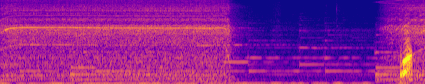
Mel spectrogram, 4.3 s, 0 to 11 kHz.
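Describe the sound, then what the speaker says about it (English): An electric drill bores through the metal frame of a Sobowo 2050/2450 electric tricycle, a steady close whine for about two seconds that cuts off, followed by quiet and a brief sharp noise near the end. "Now we've drilled through"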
